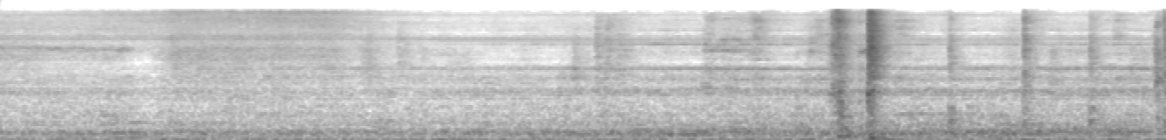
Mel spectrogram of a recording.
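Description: A tram rolls away along the tracks with a low rumble.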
